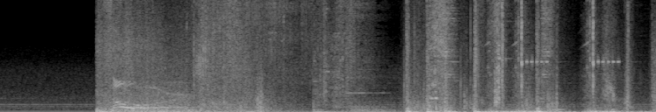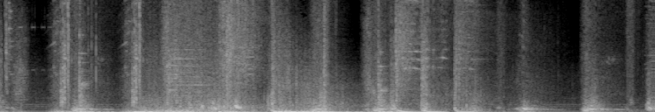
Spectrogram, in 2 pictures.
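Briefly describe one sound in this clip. Game weapons clash and blows land with sharp hits and whooshes.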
